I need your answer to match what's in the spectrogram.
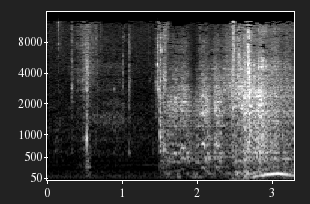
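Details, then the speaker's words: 1990 Ford E-350 Goshen bus, 7.3L diesel, cold start on second try after glow plugs and with battery chargers added: clicks, then starter cranks, engine catches and settles into a rising steady clatter; clean start once battery boosted. "It is alive. Very alive, very alive. We have contact."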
